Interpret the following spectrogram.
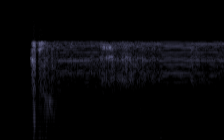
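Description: A steady electronic buzz on the audio line that starts abruptly, with a click, about a third of a second in. It is thin and high, with no low end.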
